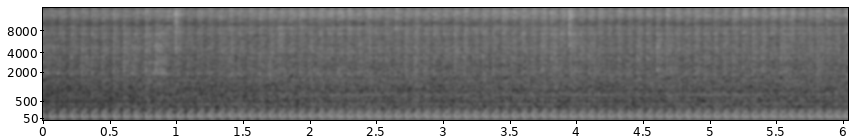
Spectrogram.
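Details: 1958 Wisconsin AENLD single-cylinder engine salvaged from a street sweeper, revived and running on a fuel bottle with muffler fitted after flooding and choking: even, steady low thumping at a relaxed pace, no misses or knocks, smooth and healthy.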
